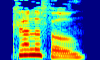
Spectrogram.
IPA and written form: ˈkʌləf(ə)l (Colourful)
